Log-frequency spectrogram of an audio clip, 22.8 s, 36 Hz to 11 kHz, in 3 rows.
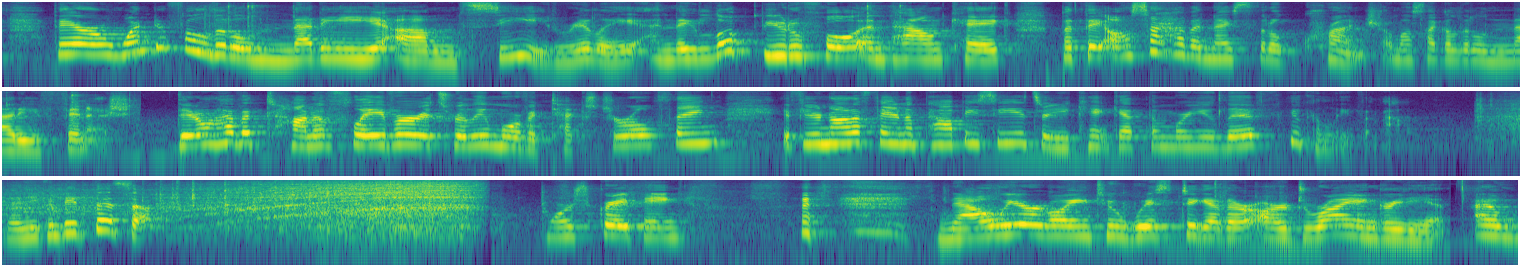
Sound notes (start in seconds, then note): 14.9 blender whirring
